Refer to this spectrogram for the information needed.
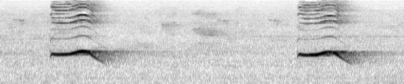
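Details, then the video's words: An Asian koel gives two loud, clear whistled 'ku-oo' calls that rise and then slide down, about two and a half seconds apart, over faint background hiss. "KOYAL BIRD CALLING"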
